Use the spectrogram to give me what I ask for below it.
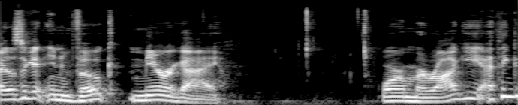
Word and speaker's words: Miragai: So it can't be Miraji. That sounds like a stuffed animal. It's Miragai.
